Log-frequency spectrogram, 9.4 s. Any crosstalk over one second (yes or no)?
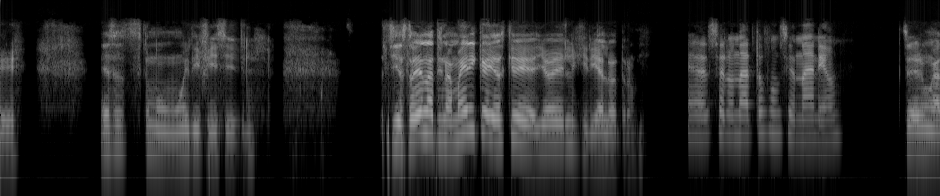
no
